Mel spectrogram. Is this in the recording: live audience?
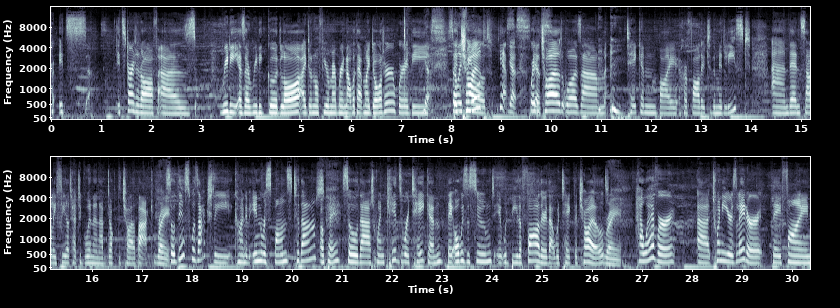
yes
